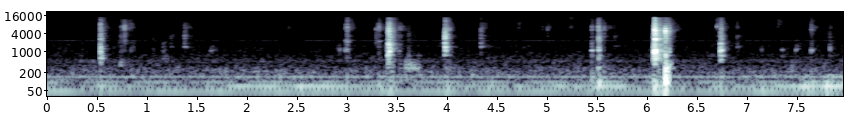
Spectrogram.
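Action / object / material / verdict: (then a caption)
scrape / bar soap scraped with a blade / soap / none. A utility knife blade scrapes thin curls off a hand-sized, solid, pale pink dried bar of soap held in one hand. Short, crisp, bright crunchy clicks sound at scattered intervals over quiet background hiss. Each scrape cuts off almost instantly.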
